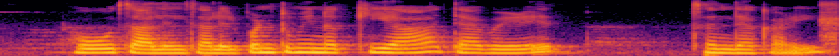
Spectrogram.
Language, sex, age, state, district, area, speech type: Marathi, female, 18-30, Maharashtra, Nashik, urban, spontaneous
